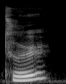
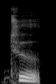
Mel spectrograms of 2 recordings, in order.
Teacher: For the number 2, 둘, we drop the R sound, making it 두.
